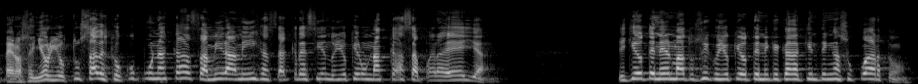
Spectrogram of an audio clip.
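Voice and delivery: high-pitched, sustained plea; acted-out bargaining with God; insistent pleading. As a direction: plead your case, pitched high and pressing. Acts arguing his case with God.

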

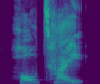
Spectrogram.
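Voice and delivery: high, loud call to hold on; urgent urging. A narrator's reading. Jack to Annie sinking in mud, urgent.

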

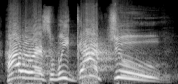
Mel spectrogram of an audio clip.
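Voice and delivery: loud, high promo shout; hammed-up sponsor hype. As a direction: sell it like a radio spot. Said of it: "ad read".

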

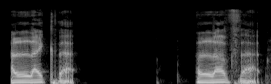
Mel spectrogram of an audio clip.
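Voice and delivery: "like" and "love" with a carefully placed L; effortful L. Shown as a demonstration. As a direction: try hard to land the L in "like" and "love". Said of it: "it sounds like I'm trying".

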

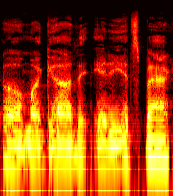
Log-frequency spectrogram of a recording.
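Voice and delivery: lightly voiced exasperated voice; mock weary voice. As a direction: sigh it out like a fed-up inner voice. Voicing the omnipresent voice.

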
